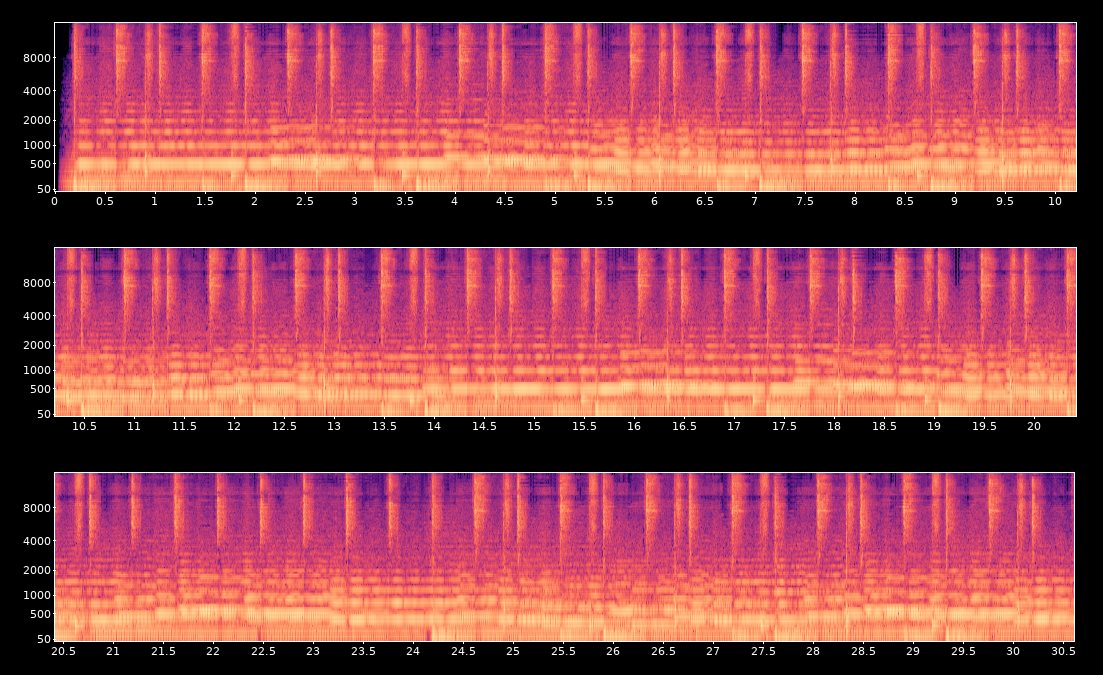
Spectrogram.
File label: Organ Instrumental Ringtone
